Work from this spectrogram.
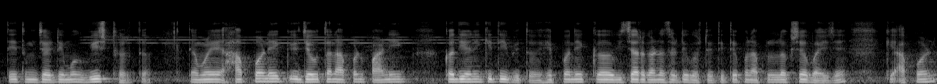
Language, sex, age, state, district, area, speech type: Marathi, male, 30-45, Maharashtra, Sindhudurg, rural, spontaneous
